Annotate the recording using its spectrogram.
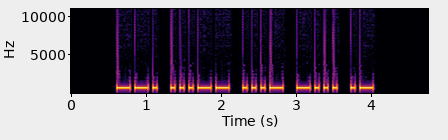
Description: Morse code, heard as a keyed tone, about 20 wpm, 700 Hz. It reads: G3VBA
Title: DXCC-100 Call Signs - 5 Characters - Repeated 3x - 20wpm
